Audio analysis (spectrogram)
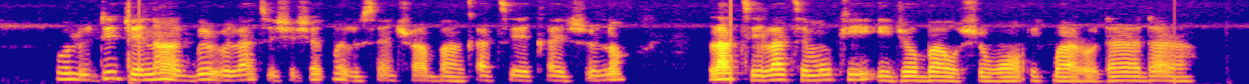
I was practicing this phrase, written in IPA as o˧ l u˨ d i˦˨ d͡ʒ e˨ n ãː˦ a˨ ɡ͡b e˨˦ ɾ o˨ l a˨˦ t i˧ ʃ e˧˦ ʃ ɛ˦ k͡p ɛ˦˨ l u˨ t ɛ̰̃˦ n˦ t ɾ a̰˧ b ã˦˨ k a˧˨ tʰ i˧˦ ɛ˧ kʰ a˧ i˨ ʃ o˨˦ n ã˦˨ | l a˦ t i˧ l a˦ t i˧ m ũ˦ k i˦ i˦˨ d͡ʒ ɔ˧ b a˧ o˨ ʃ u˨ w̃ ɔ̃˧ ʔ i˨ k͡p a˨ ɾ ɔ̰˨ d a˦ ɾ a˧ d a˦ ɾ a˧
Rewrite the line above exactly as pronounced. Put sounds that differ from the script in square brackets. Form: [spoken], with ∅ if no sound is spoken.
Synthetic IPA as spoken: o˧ l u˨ d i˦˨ d͡ʒ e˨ n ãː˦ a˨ ɡ͡b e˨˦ ɾ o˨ l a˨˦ t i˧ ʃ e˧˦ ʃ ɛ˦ k͡p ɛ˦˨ l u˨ [s] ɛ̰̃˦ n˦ t ɾ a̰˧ b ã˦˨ k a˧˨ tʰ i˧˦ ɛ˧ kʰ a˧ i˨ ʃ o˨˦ n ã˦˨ | l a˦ t i˧ l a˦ t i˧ m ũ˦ k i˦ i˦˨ d͡ʒ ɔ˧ b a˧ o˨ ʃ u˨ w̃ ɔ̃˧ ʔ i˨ k͡p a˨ ɾ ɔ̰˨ d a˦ ɾ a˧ d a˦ ɾ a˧

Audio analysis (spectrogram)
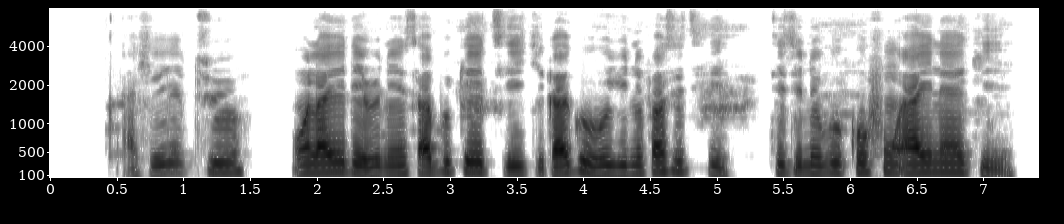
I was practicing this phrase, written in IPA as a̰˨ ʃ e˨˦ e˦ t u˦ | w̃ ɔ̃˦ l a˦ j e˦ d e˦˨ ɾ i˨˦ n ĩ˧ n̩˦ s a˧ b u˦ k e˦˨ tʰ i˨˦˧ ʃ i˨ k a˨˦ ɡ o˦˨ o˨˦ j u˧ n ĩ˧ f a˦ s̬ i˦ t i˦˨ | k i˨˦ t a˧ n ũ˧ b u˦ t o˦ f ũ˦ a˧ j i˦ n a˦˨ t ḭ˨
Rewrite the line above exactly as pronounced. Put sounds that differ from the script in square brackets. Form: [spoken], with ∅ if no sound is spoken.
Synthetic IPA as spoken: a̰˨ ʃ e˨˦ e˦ t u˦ | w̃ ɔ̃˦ l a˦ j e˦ d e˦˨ ɾ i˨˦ n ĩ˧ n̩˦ s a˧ b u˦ k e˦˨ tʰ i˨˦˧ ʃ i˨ k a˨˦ ɡ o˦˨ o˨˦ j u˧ n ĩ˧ f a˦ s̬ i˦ t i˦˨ | [t] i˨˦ t [i˧] n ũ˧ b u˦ [k] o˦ f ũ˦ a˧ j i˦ n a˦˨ [k] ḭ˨

